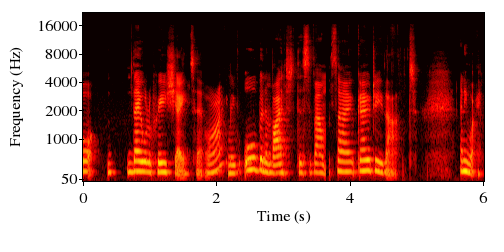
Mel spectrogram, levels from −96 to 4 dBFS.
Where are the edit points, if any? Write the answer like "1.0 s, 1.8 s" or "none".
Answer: 2.2 s, 3.6 s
